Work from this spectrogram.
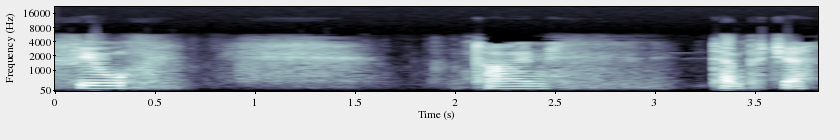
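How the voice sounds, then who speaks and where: Soft-spoken and at a moderate pace, a man talks at a medium pitch with a British accent. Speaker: motorcycle vlogger. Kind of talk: vlog, bike review. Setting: outdoors on a motorbike.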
